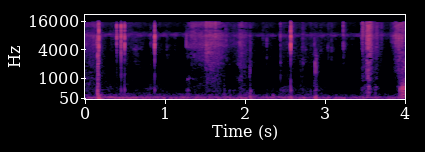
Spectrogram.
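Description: Quiet handling noise: scattered clicks and taps and a brief rustle as plastic power plugs and socket strips are picked up and moved about by hand.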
